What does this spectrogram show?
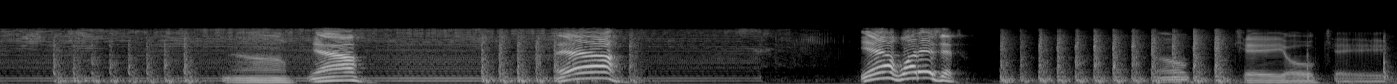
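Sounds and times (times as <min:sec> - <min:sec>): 
electric shaver buzzing: 0:00.0 - 0:08.5
speech: 0:03.1 - 0:03.8, 0:05.6 - 0:06.3, 0:08.6 - 0:09.7, 0:12.5 - 0:13.6.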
